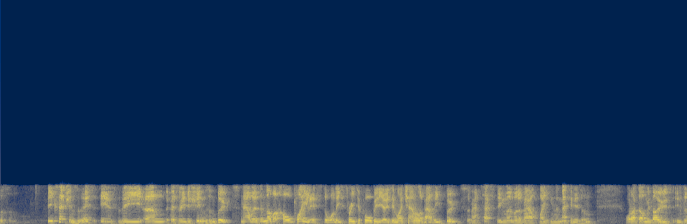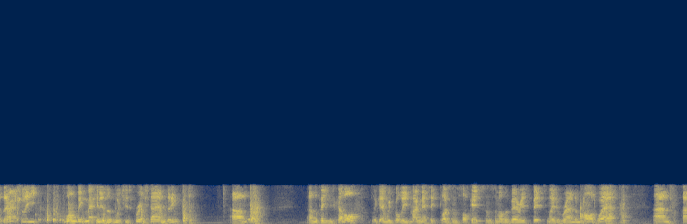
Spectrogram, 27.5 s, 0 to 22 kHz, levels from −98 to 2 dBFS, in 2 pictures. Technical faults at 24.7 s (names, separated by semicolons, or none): none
